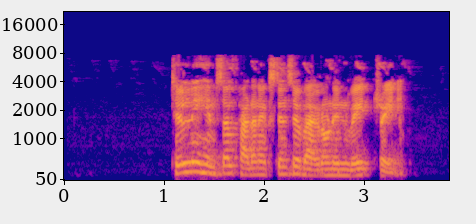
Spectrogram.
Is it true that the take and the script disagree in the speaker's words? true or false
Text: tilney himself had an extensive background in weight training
false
